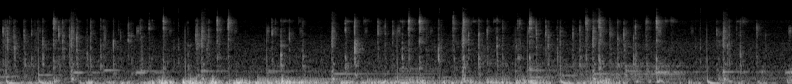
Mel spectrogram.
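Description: Typing on a Meewoo wireless mechanical keyboard with round typewriter-style keycaps: a quick, uneven run of key clicks and clacks. Soft background music plays under it.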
